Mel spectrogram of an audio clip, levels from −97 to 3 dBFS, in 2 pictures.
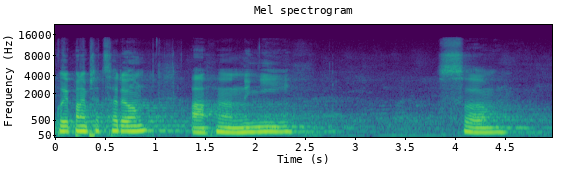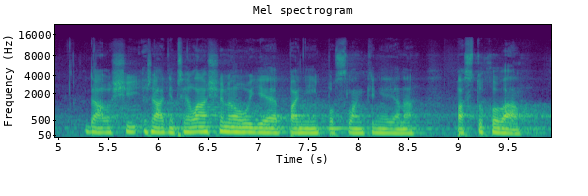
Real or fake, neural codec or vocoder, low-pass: fake; vocoder, 44.1 kHz, 128 mel bands every 512 samples, BigVGAN v2; 14.4 kHz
